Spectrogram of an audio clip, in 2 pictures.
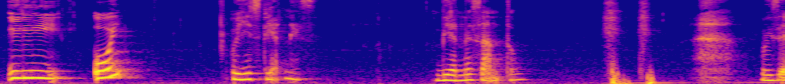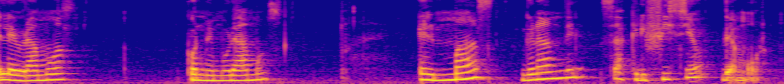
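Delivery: emotional, cracking, choked-up voice. Addressing listeners on Good Friday, voice breaking with emotion. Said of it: "se me quiebra un poquito la voz".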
